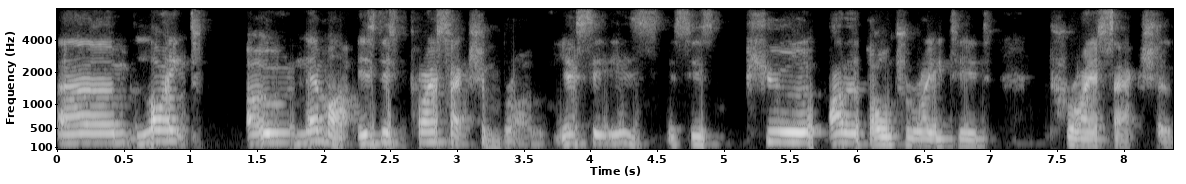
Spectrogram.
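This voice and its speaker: A man speaks at a fairly slow pace in a strong London accent. His voice is high, with lively intonation. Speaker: trading educator and live streamer. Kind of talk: live trading stream with chat Q&A. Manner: casual, conversational.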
